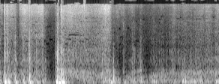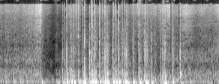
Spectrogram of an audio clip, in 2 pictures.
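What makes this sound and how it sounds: Long nails on both hands tap and scratch a large, hollow, inflated white latex balloon. The result is a dense, irregular run of deep, booming thumps mixed with dry scratchy rubbing. A louder burst of quick taps comes near the end.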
